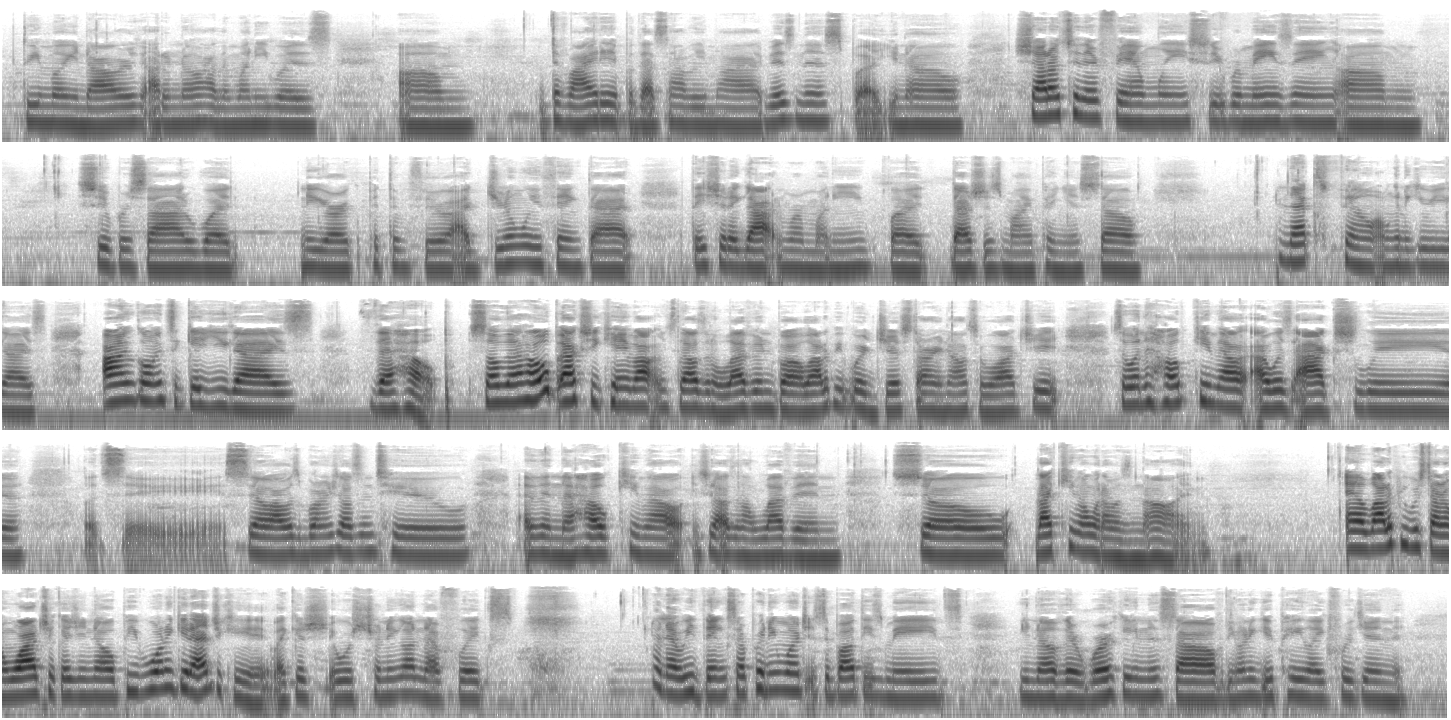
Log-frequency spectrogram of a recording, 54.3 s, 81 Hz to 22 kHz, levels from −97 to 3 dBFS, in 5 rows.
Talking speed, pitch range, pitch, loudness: 180 wpm, 165-195 Hz, 180 Hz, -28 LUFS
